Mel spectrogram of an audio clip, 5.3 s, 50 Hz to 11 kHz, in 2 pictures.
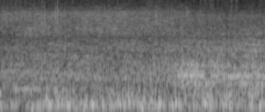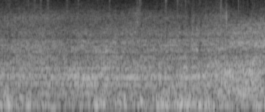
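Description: Airbus A380's four Rolls-Royce Trent 900 jet engines on final approach, a loud steady rumble. A thin whine comes in about two seconds in, and the sound grows slightly louder near the end.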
